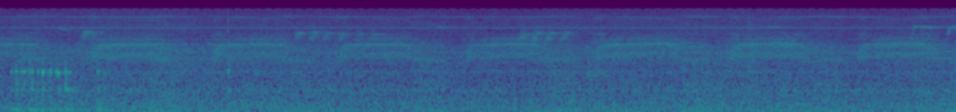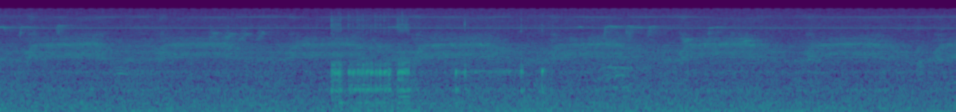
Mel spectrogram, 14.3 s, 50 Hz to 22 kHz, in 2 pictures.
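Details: Robust cicada singing on 24 July 2016: a steady series of buzzy, pulsing phrases, roughly two per second, with a short bird call breaking in near the end over a faint outdoor hiss.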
